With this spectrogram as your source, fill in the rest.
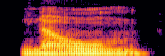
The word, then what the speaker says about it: gnome: behind but what about a word like gome gnome that g is not making any sound at all it's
